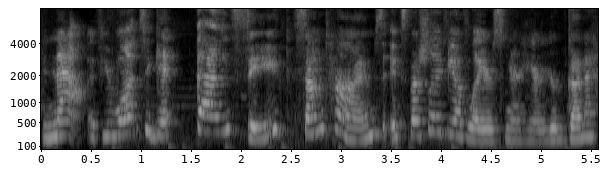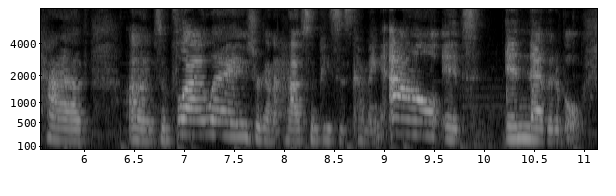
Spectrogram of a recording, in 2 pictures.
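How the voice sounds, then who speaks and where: Noticeable background noise sits behind a woman whose fairly high pitch makes very wide swings while her loudness shifts by big amounts. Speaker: hairstylist. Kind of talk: tutorial. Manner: fast; casual, chatty.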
